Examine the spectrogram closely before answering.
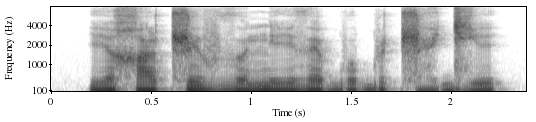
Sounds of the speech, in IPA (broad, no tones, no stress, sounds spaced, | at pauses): i χ a ʈ͡ʂ ɪ v ð ʊ n i ð ɛ b ʊ b ɪ ʈ͡ʂ ɛ̤ d͡ʑ i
